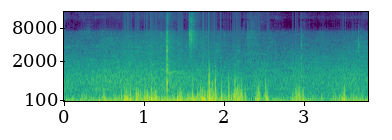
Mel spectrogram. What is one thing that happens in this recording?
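A softball smacks into a catcher's mitt.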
